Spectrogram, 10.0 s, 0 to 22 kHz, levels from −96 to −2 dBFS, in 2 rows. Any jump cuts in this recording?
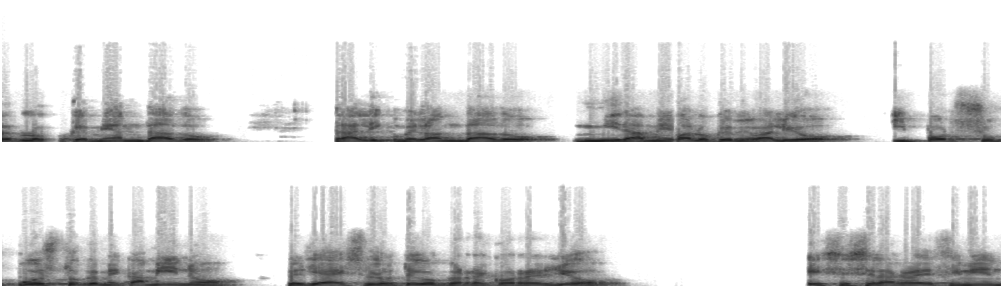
yes; 5 cuts; at 2.0 s, 2.8 s, 3.3 s, 5.6 s, 6.5 s

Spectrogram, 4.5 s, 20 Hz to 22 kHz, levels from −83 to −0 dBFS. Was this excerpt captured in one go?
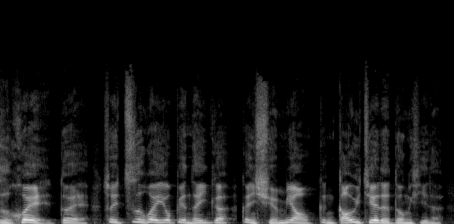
no; 2 cuts; at 1.0 s, 2.4 s

